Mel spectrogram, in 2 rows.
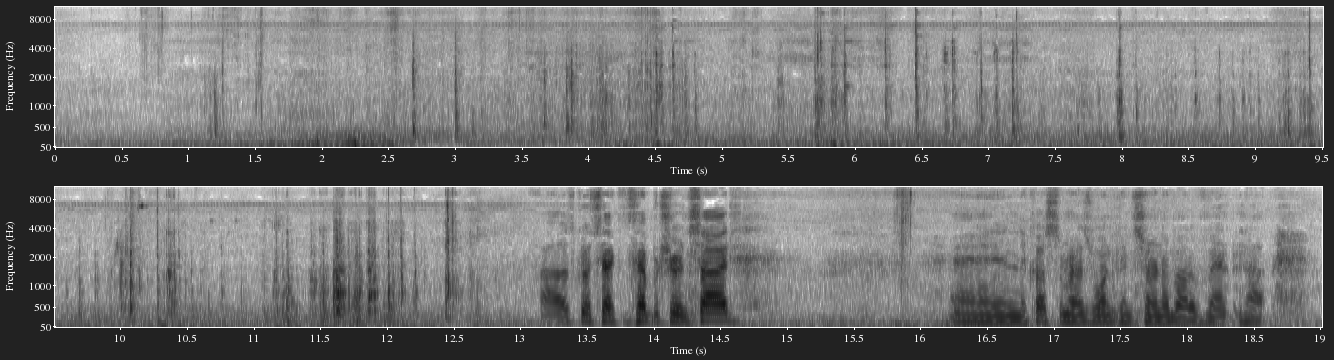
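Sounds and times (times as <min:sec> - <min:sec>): steady low hum: 0:00.0 - 0:19.0
equipment clicking and knocking: 0:02.6 - 0:12.7.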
